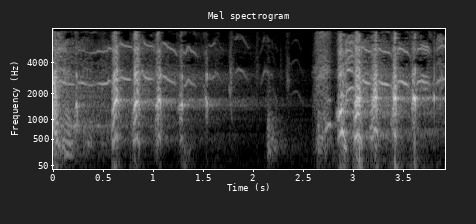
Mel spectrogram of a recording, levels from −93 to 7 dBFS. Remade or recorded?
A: recorded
